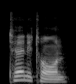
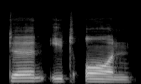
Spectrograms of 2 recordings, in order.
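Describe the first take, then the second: First: The final consonants link into the following vowels. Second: The three words are said separately, not linked. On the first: The speaker calls it right. "On va dire turn it on" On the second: The speaker calls it wrong. "On ne va pas dire turn it on"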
